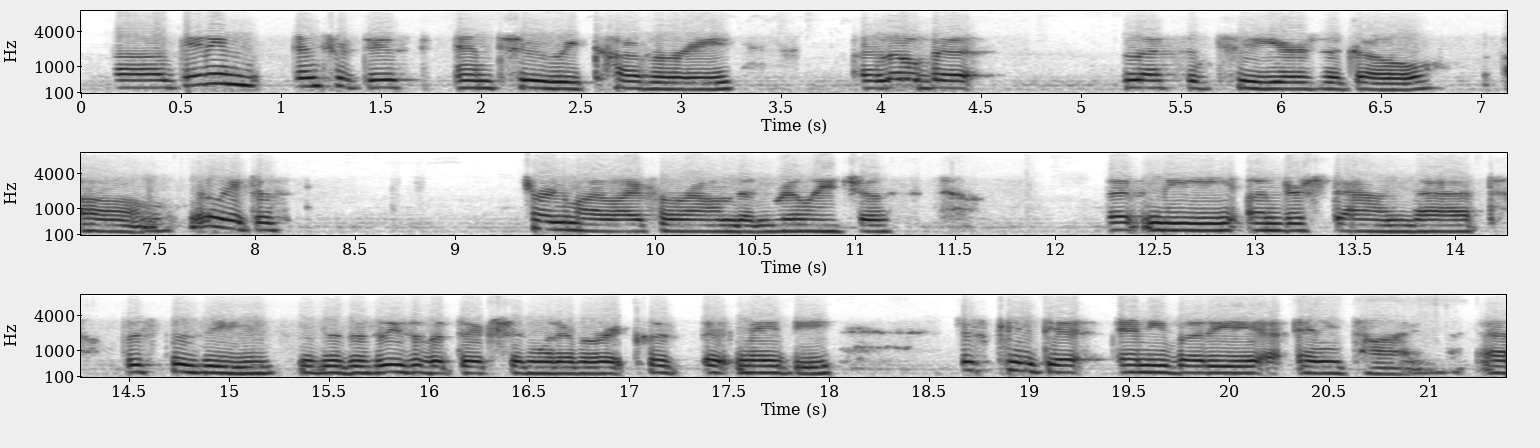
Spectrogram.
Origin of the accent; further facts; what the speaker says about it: New Mexico, United States; Originally from New Mexico.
